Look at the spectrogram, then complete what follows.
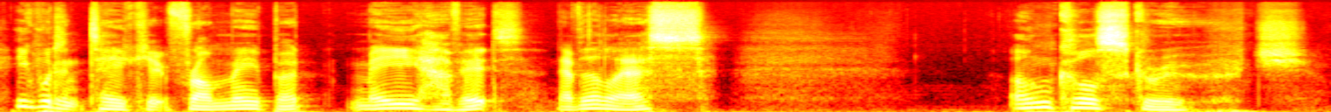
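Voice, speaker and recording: A man's voice: medium pitch, expressive, slow pace, pitched above the performer's own voice. Casting: man to play a merry, hearty young nephew for a storybook, exuberant and jovial.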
